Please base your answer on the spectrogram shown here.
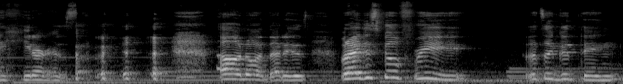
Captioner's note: laughs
